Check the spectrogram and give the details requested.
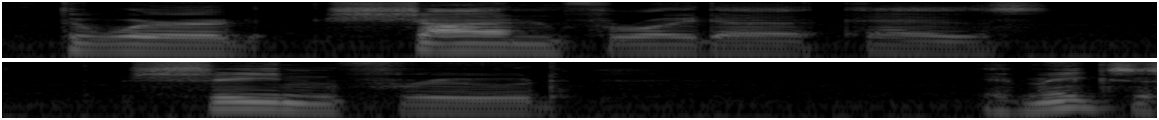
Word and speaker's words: Schadenfreude: pronounced Schadenfreude, or Schadenfreude, because in German you actually pronounce, like, basically every letter in the word. So at the end of the word you have an E, so it'd be an E, which would be a sound.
